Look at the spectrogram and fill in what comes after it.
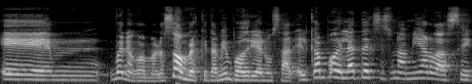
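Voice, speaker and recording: A woman projects a raised voice with lively intonation at a moderate pace, against noticeable background noise. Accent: Rioplatense. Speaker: podcast co-host. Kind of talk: casual chat.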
